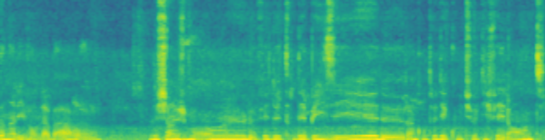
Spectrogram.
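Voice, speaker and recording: At a fairly slow pace, a woman speaks in a flat monotone at a medium pitch. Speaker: health vlogger. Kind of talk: casual vlog monologue. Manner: hesitant, many filler sounds.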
